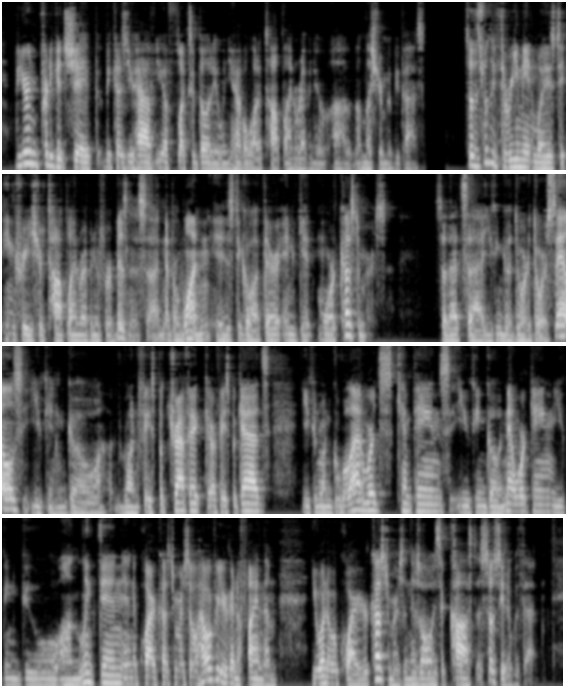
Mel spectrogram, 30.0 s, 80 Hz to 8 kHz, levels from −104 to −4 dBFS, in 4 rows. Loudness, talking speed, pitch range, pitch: -26 LUFS, 220 wpm, 100-125 Hz, 110 Hz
